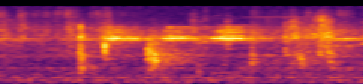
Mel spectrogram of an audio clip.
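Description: Tissue wipe rustling and crinkling faintly as it is scrubbed against a freshly soldered connector pin to clean off flux residue, with a few soft ticks.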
